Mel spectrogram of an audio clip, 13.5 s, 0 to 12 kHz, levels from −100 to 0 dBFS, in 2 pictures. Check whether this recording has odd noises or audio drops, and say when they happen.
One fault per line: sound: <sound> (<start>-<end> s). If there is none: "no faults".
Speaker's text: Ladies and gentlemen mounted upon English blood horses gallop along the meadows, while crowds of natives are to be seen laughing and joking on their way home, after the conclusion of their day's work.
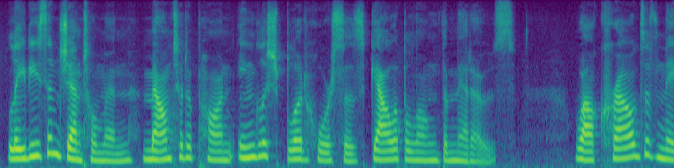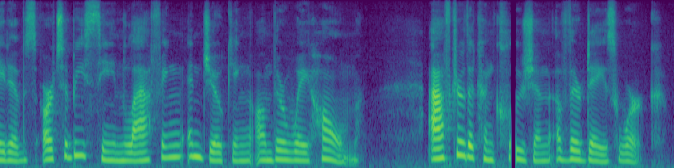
sound: dropout (11.8-11.9 s)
